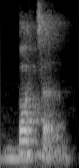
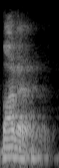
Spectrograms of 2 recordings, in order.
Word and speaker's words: butter: Similarly, butter, butter. It's not butter, butter. Yeah, there are no D's in the middle of it.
